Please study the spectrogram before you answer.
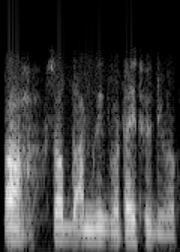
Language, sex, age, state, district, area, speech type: Assamese, male, 30-45, Assam, Goalpara, urban, conversation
